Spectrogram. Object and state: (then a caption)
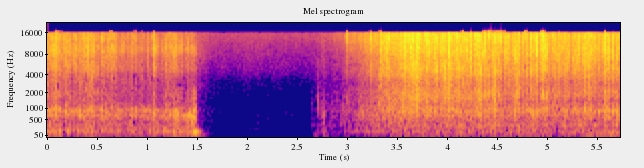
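Foam microphone windscreen being scratched. Long nails of both hands scratch the sides of a dark foam microphone windscreen, producing a dense, close, bassy rustling scrape. The scratching cuts to near silence for about a second, then resumes steadily with a brighter, hissier texture.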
